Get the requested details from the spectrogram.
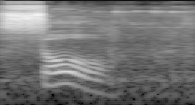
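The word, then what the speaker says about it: Seoul: walking down this thing no it's spelled s-e-o-u-l soul sister come on making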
